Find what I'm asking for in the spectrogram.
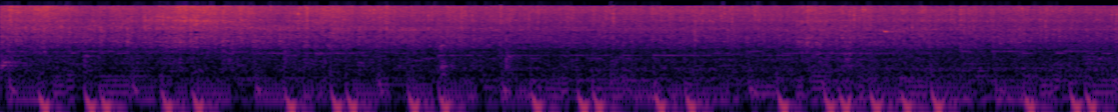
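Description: Drumsticks (moringa pods) frying in a pan, a dense continuous sizzle and crackle with steady stirring scrapes, close and loud throughout.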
